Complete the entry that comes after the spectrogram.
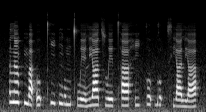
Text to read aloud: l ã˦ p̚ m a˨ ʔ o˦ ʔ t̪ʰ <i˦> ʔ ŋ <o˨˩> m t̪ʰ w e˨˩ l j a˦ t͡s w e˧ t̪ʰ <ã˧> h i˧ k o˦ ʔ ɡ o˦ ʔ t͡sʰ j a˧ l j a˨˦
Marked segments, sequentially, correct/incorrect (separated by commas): correct, incorrect, incorrect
